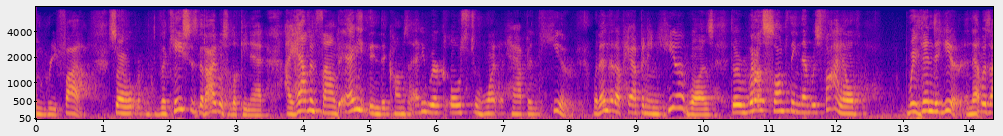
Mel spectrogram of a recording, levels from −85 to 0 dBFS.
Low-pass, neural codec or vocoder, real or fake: 7.2 kHz; codec, 16 kHz, 2 kbps, X-Codec, HuBERT features, trained on LibriSpeech; fake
